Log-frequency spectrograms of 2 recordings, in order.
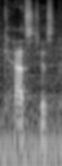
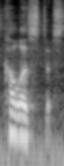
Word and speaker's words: Callistus: the third i think i was calling castius last time i don't know how the hell i was pronouncing this cassius this is callistus the third i'm pretty sure yeah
